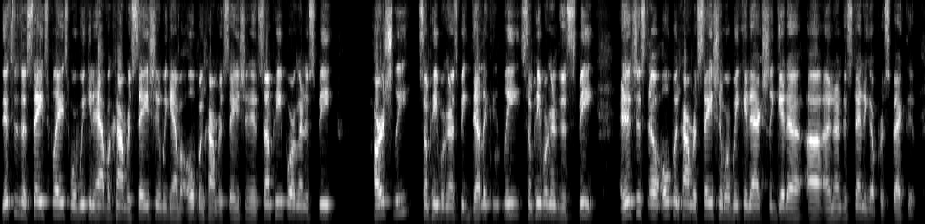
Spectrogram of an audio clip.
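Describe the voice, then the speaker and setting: A man's voice: on the high side, fairly even intonation, fast, pushed and bright. An American man hosting a casual open discussion, conciliatory and often repeating himself. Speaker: host.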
